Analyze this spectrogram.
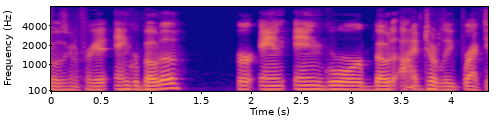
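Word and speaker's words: Angrboða: It's like Angrabora or something like that. Angrabora. Oh, that's pronounced Angrabotha. I think that's pronounced as a Angrabotha.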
